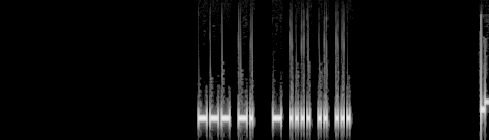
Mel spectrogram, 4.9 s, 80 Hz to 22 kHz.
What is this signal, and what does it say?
Morse code, heard as a keyed tone, about 40 wpm, 700 Hz. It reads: ON THIS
